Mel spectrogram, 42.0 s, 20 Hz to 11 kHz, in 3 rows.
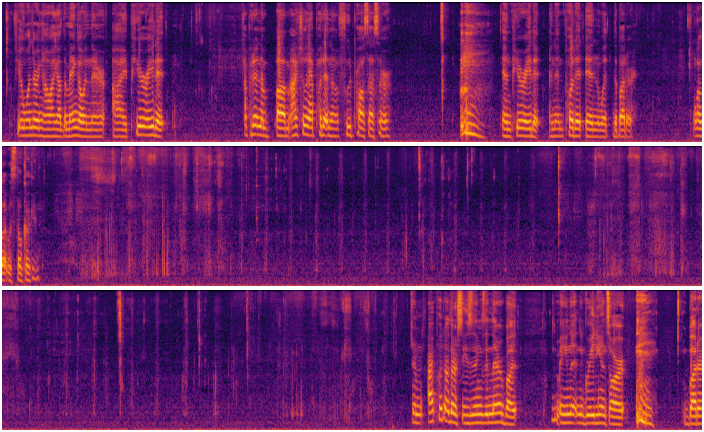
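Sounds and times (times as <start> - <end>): crunching and chewing corn: 15.1 - 36.2.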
